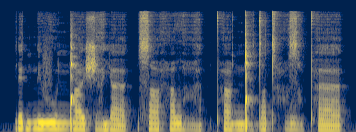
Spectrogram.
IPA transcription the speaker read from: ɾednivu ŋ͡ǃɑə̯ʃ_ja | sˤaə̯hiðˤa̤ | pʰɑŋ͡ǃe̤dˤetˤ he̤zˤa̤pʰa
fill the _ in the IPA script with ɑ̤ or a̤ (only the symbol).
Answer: a̤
